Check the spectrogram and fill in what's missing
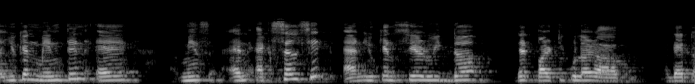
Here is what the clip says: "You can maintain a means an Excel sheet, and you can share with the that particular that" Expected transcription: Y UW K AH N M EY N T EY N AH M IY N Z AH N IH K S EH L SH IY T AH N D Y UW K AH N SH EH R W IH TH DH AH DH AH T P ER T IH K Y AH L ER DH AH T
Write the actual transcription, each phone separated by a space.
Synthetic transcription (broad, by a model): Y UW K AH N M EY N T EY N AH M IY N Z AH N IH K S EH L S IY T AH N D Y UW K AH N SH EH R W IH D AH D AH T P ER T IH K Y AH L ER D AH T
